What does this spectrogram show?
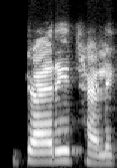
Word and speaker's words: terephthalic: ये PS silent है, टेरिथैलिक acid.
